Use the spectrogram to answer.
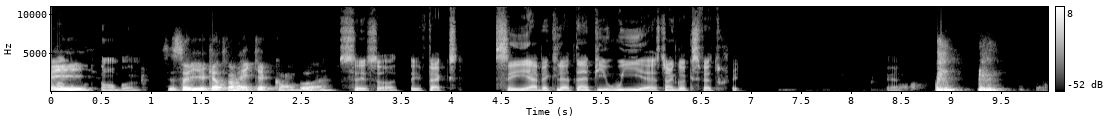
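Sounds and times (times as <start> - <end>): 
speech: 0.1 - 7.0, 8.4 - 9.4
person coughing: 8.8 - 9.7.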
